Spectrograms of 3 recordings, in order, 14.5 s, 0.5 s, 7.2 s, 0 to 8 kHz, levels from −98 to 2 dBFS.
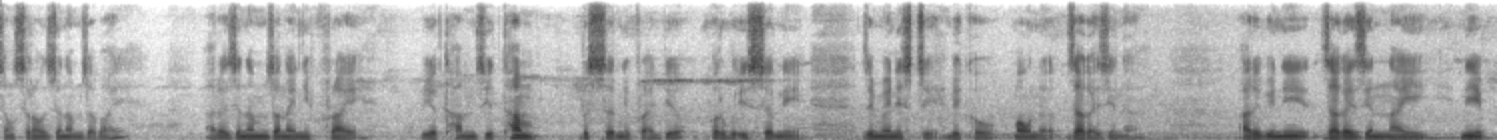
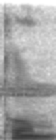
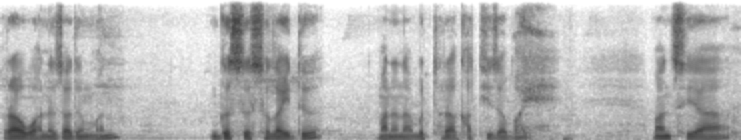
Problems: constant background noise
